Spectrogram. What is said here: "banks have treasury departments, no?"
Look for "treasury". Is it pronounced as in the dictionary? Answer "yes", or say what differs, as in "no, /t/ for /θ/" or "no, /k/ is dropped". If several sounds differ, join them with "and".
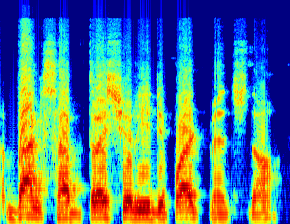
no, /ʃ/ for /ʒ/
